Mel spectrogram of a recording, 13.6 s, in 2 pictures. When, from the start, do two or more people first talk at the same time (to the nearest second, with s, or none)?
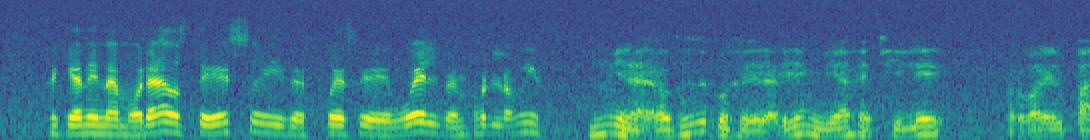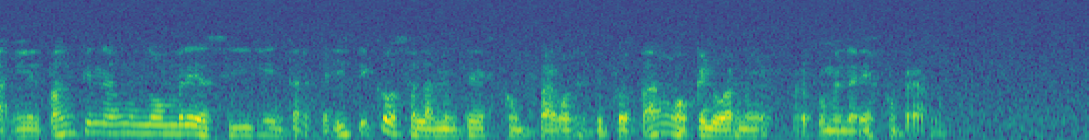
none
